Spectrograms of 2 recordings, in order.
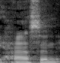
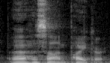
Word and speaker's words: Hassan: uh first of all Democratic candidate pronounced her name Maggie Hassen in order to avoid any association with Hassan uh so understandable she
